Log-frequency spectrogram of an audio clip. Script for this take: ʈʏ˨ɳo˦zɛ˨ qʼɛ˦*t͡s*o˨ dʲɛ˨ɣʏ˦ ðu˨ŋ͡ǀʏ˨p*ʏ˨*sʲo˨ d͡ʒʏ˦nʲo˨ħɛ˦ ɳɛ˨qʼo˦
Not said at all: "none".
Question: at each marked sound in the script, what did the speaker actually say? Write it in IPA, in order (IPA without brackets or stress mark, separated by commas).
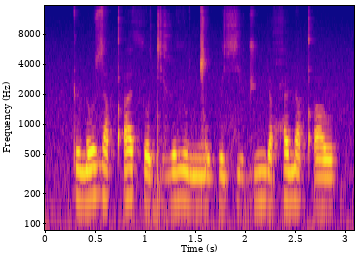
θ, ʏ˨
